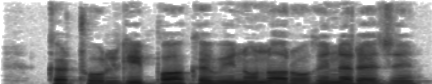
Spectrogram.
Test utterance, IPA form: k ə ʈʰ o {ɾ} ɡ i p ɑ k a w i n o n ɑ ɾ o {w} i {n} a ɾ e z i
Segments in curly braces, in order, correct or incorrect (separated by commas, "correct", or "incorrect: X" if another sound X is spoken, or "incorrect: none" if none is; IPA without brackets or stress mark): incorrect: l, incorrect: ɣ, correct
